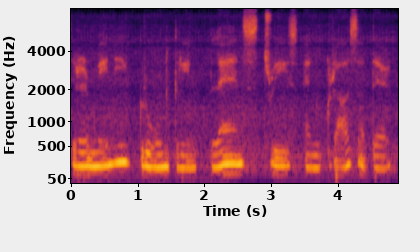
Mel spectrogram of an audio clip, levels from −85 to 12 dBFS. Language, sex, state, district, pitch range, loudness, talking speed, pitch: English, female, Assam, Kamrup Metropolitan, 180-220 Hz, -13 LUFS, 135 wpm, 195 Hz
